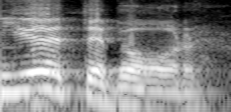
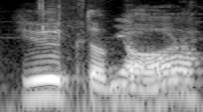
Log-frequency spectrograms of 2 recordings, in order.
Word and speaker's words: Göteborg: It looks like Gothenburg, but it's pronounced... Anyone? Well, I've been there, and I always called it Gothenburg. Come on, I've already... You mean Göteborg? There you go. Göteborg.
